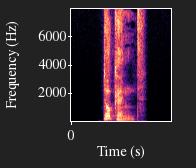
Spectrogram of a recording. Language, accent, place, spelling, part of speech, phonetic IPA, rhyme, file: German, Germany, Berlin, duckend, verb, [ˈdʊkn̩t], -ʊkn̩t, De-duckend.ogg
- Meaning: present participle of ducken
